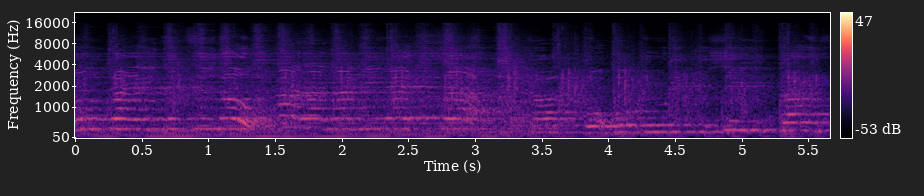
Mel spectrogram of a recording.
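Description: A man singing to acoustic guitar accompaniment, holding long notes that fall off at their ends.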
